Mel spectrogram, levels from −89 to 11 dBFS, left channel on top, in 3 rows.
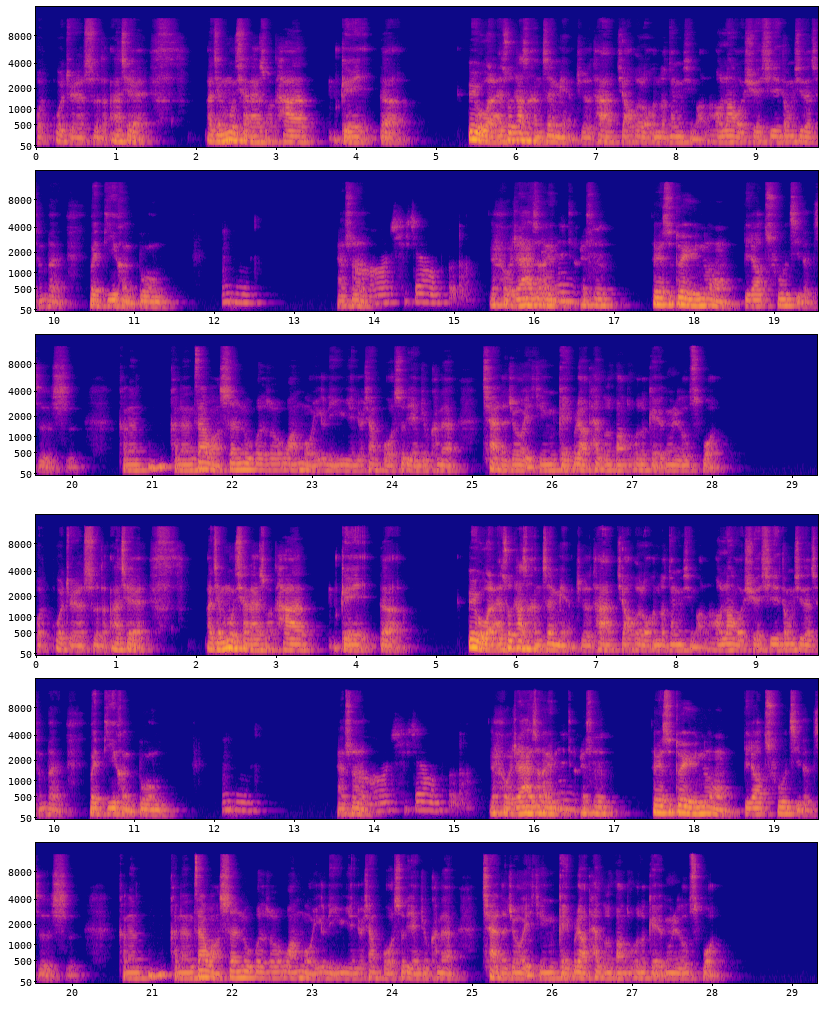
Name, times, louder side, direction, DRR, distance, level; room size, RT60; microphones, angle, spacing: voice 1, 0.0-1.8 2.1-4.6 5.4-11.4 13.5-13.9 15.4-16.9 17.5-20.0 20.6-28.1, right 1 dB, 20° right, 1.3 m, -23 dB
voice 2, 12.1-12.5 13.7-15.0 16.1-16.5, left 1 dB, 85° left, 2.4 m, -32 dB
6.7 x 5.1 x 3.6 m
head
